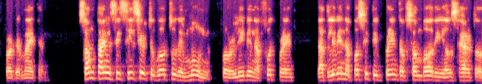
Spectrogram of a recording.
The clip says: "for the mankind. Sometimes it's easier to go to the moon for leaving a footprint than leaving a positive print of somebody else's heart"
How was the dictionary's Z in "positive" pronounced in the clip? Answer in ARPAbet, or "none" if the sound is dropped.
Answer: S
